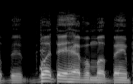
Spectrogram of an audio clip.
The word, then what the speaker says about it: mukbang: It's a mukbang, is that pronouncing it right? – Yeah.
